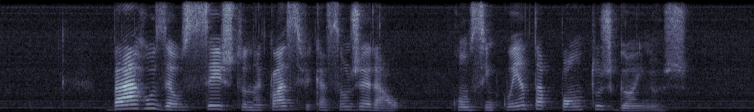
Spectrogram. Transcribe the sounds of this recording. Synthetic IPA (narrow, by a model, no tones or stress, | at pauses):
baɦʊzɛʊseʃt̪ʊnɐklasi̥fikasɐ̃w̃ʒeɾa̰w | kõw̃sĩŋkwẽnt̪ɐpõnt̪ʊzɡɐ̃ɲʊ̰s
